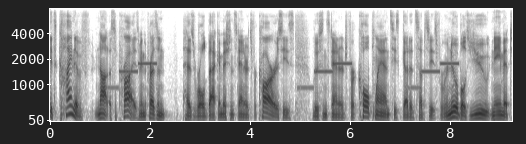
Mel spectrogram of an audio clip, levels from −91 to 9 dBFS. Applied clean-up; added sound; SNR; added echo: none; Telephone; 16 dB; none.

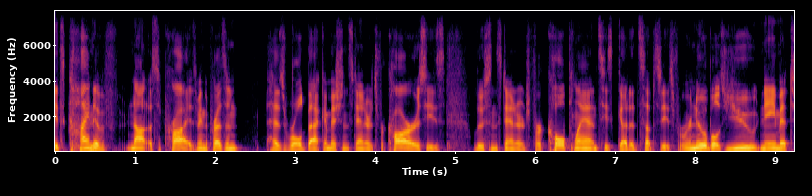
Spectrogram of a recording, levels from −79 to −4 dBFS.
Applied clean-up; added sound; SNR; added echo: none; none; none; none.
